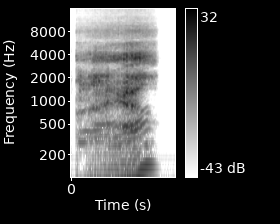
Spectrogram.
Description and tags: low.arc.08
instrument, daxophone, idiophone, friction, wood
